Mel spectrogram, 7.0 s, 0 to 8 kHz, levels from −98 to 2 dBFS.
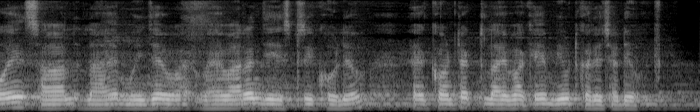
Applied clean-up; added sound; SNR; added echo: none; none; none; reverberation time 0.3 s.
